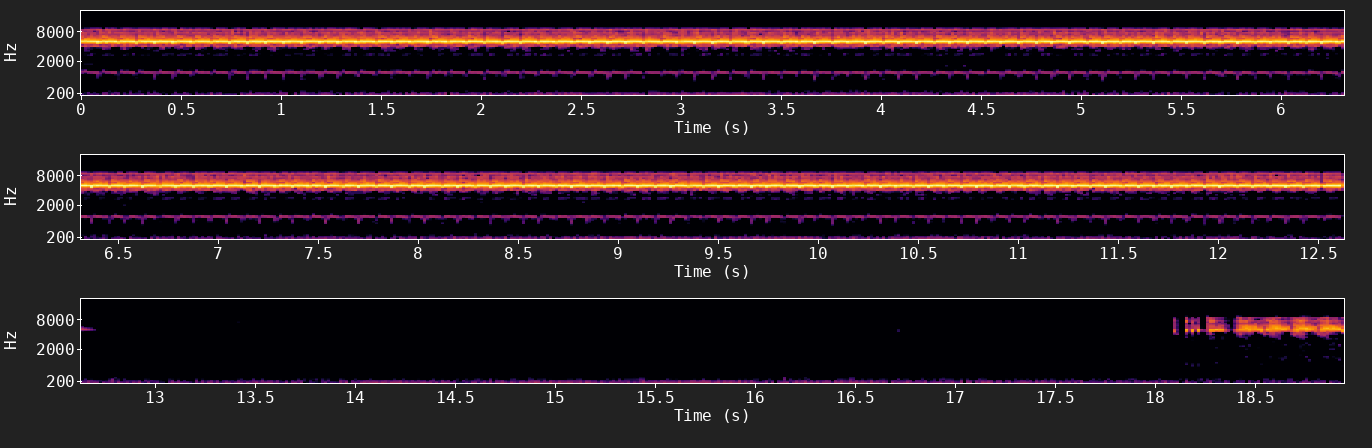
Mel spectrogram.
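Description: A bell cricket sings a high, pure, rapidly pulsed trill that holds steady, stops, then starts again.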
